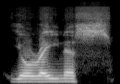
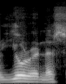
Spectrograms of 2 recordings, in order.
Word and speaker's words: Uranus: You can zoom in on all the various different planets: Saturn, Jupiter, Mars, Uranus, or Uranus is actually how it's supposed to be pronounced, but whatever.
